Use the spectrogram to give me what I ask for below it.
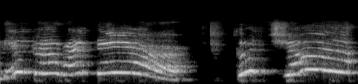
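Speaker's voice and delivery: high, eager coaxing; excited dog praise. Real, not acted. Owner cheering Marty on as he hits targets, excited praise. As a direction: lift your voice to cheer on a pup.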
